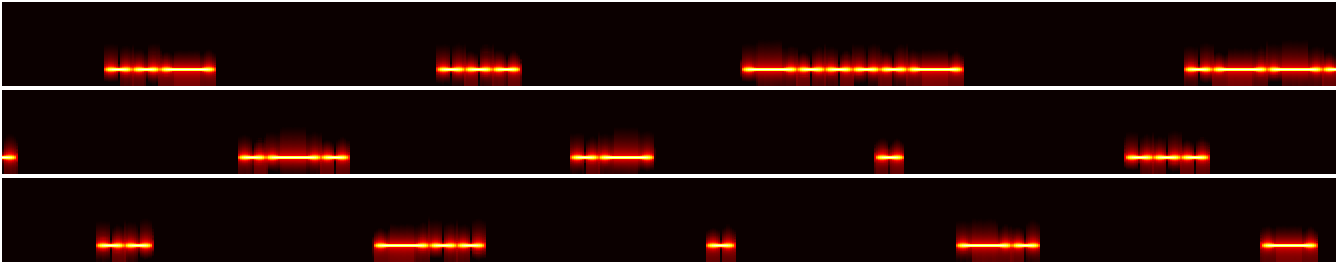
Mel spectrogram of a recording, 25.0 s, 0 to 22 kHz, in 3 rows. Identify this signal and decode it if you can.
Morse code, heard as a keyed tone, about 14 wpm, spaced as for 5 wpm, 800 Hz. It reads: US-PRAESIDENT
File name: Morsekurs / Witze / Witz 30. Juni 2026 25 F70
